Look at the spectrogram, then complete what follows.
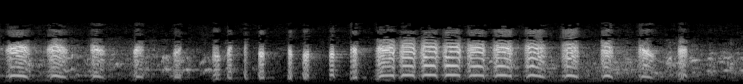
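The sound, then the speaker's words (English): A duck call blown in a rapid string of nasal quacks, with short bursts speeding into a fast chattering run, then slower drawn-out quacks. Loud and unaccompanied by talk. “Wrap out a duck call.”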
